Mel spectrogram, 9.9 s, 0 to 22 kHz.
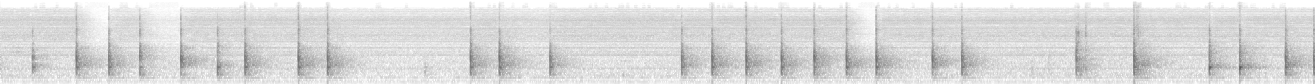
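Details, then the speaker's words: Pioneer SX-780 receiver whose phono stage began failing after service: sharp, uneven pops and crackles in bursts with quiet gaps, possibly triggered by tapping and heating capacitors; suspected leaky electrolytic caps in that area, to be replaced. "I was tapping on this this cap here. Okay, I'm going to I'm going to replace uh I'm going to replace these caps here in this area and then come on back"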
